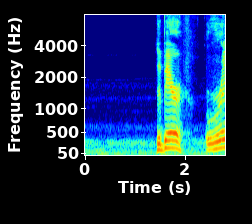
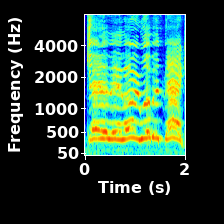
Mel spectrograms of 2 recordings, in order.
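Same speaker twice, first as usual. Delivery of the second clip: desperate shout; 3 dB louder than usual. Retold or imitated. Boyfriend runs after the bear, desperate shout. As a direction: holler it while giving chase.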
